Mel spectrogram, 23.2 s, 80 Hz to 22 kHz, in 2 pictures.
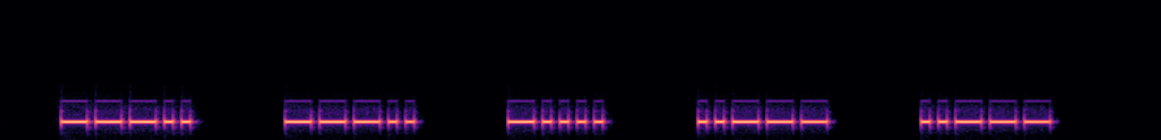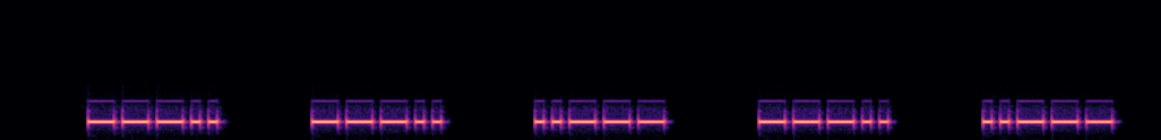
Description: Morse code, heard as a keyed tone, about 14 wpm, spaced as for 7 wpm, 600 Hz. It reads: 88622 88282
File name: morse mp3 / 09 urok 8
